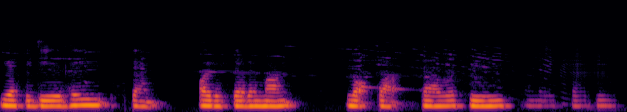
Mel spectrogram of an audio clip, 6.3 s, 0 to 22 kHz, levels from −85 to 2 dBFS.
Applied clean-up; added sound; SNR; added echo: neural mask model DeepFilterNet 3.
